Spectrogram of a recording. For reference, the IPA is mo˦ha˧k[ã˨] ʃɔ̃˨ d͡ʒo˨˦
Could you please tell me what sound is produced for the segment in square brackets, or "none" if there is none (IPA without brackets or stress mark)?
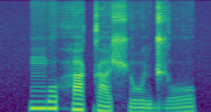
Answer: a˨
